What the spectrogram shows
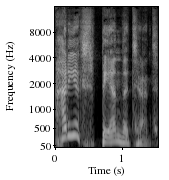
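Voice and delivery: ordinary delivery

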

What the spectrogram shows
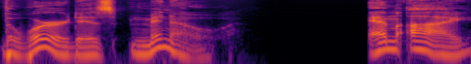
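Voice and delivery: drawn-out game show announcer voice. A host announces the word listeners text to win a contest, in a game show announcer voice. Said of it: "my inner game show voice".

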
